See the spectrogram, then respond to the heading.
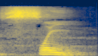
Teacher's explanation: Pada kata sirata ada sad, tebalkan si karena sad bersifat isti'la, juga itbaq. Karena jika tidak dibaca dengan tebal maka akan mirip seperti huruf sin. Selain ditebalkan juga harus disempurnakan harokat kasrohnya.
